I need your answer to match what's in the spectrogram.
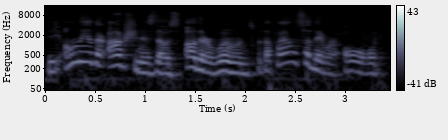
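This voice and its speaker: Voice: medium pitch, very animated, fast, faint music behind. A performer voicing an earnest, hesitant teenage boy student who stammers and questions things. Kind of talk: amateur voiced game playthrough.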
